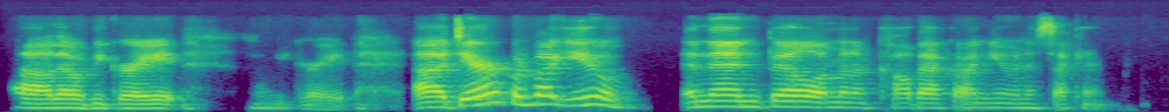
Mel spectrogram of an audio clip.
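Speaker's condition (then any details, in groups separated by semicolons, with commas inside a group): No condition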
